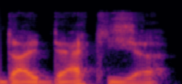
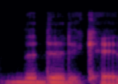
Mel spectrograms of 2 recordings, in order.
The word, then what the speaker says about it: Didache: If anybody comes across that word, it looks like it's pronounced didakia.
